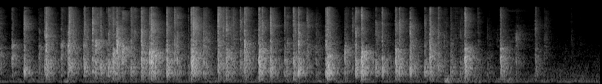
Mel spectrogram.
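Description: Audience applause: many hands clapping densely, starting suddenly and thinning out to a few last claps near the end.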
